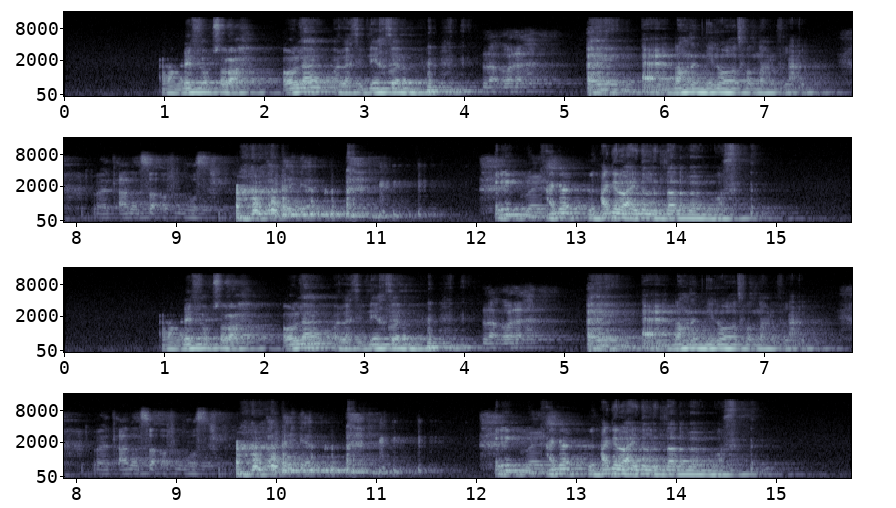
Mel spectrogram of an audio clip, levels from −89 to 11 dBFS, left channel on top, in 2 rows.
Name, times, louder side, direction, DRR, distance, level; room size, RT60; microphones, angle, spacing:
voice 1, 1.0-1.9 2.2-3.9 5.2-7.5 9.6-11.0 12.2-14.6, left 1 dB, 15° left, 4 dB, 2.5 m, -22 dB
voice 2, 4.2-4.8 7.7-9.6 9.9-10.4 10.7-10.9 12.0-12.9, right 1 dB, 10° right, 1 dB, 2.5 m, -35 dB
28.5 x 22.0 x 6.2 m, 1.2 s
head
